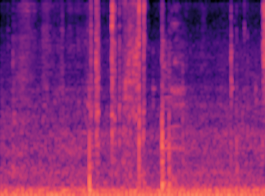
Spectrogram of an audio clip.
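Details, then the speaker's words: Van steering noise when turning the wheel: quiet scattered creaks and dry scraping from the dry steering shaft from the wheel, down by the accelerator and brake pedal, rubbing in its boot, not the suspected spot; fix is lubricating it with any grease or lubricant. "el ruido viene aquí que es la barra que viene del volante seco no mueve y si alcanza de ruido"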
